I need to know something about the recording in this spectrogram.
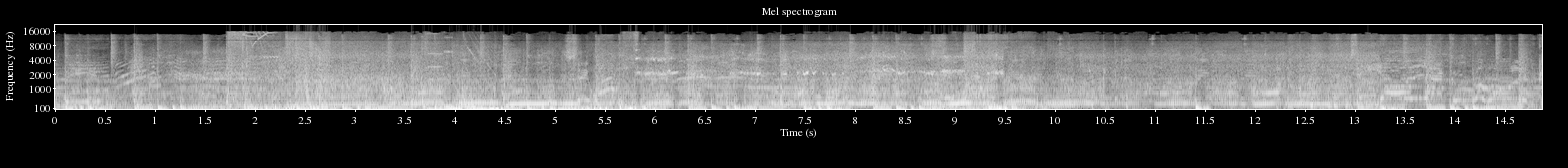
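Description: Car tyres squealing and an engine revving up and down during a smoky burnout, over music with a steady beat. The tyre and engine sound sets in about two seconds in and fades out about nine and a half seconds in, leaving the music.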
